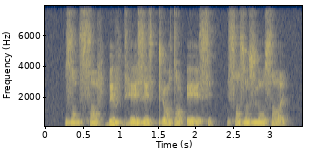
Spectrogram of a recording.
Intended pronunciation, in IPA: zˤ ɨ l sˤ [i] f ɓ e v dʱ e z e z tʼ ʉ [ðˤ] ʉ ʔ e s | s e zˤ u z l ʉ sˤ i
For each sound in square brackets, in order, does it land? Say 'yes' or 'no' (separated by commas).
yes, no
